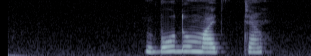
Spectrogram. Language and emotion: Russian, neutral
